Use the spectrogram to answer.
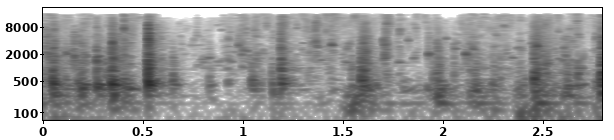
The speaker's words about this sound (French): Oops! The soap slipped into the water.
